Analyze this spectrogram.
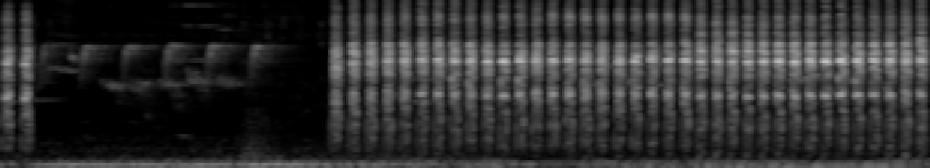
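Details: Collared kingfisher giving a long laughing call, recorded as a tutor for competition songbirds such as white-rumped shamas: after a few thin whistled notes and a pause, a fast, steady, harsh chattering rattle of many even notes runs on without break.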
